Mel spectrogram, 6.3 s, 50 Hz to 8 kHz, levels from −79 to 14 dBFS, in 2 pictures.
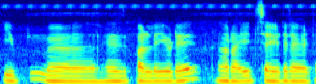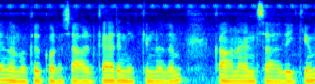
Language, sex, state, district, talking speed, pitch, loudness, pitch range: Malayalam, male, Kerala, Kollam, 115 wpm, 135 Hz, -17 LUFS, 130-140 Hz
